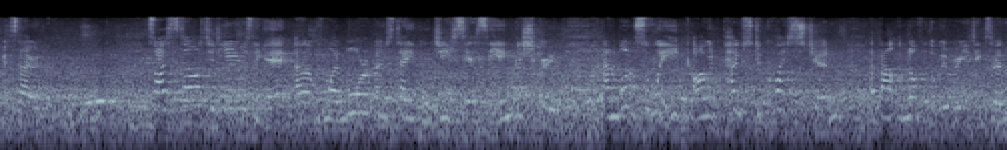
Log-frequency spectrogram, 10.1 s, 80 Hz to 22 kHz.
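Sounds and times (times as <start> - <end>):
woman talking: 0.0 - 0.5, 1.5 - 10.0
busy hall background noise: 0.0 - 10.0.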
